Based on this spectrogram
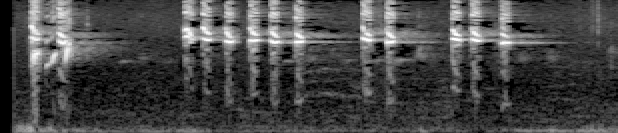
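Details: Female European goldfinch calling to excite males and get them ready to sing: a quick double chirp, then clusters of short, high, tinkling notes in bursts of three to four, with quiet low background hum.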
